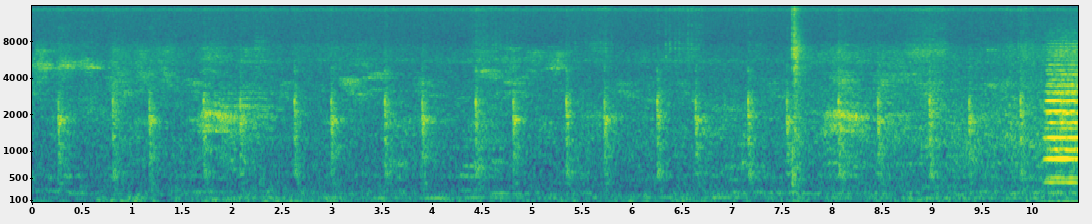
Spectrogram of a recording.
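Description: Near silence with a faint, regular ticking, about two to three ticks a second, and one sharper click about three quarters of the way through.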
